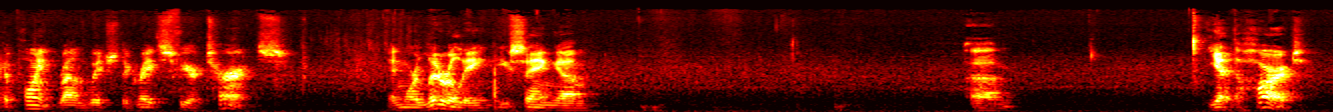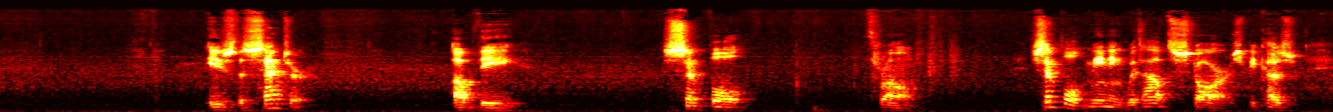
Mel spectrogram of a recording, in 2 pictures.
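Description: An older man speaks calmly and thoughtfully close by, with pauses.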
